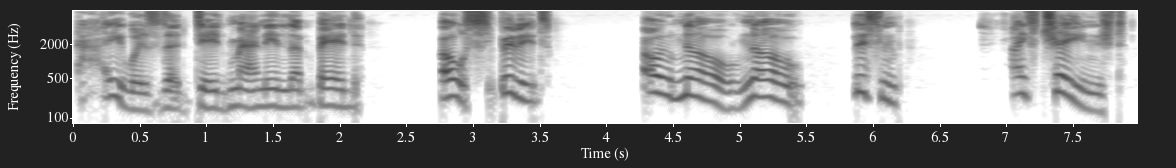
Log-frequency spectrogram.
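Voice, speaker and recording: A man doing Scrooge as an old man pitched well above his own voice, crying out in earnest pleas and bursts of feeling. It is a storybook reading with a dry, close sound. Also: unhurried, a little mellow, no room sound. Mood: pleading. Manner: emotional, pleading, exclamatory. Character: old man Scrooge, repentant, desperate then overjoyed.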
